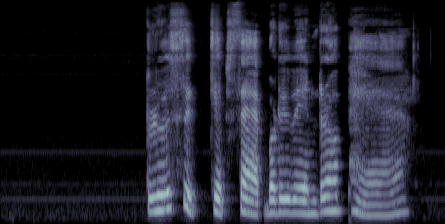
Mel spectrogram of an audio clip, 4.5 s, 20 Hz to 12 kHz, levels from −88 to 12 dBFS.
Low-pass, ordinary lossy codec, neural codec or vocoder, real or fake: none; none; none; real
